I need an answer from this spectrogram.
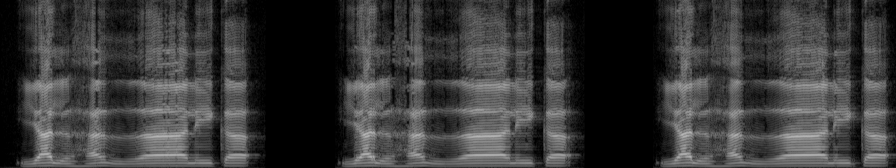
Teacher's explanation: number 8، یلحظ ذالک کو ملا کر پڑھنے کی صورت میں سا کو ذال میں داخل کر کے ایک مشدد ذال سے پڑھیں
